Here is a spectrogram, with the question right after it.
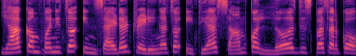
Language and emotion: Goan Konkani, disgusted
